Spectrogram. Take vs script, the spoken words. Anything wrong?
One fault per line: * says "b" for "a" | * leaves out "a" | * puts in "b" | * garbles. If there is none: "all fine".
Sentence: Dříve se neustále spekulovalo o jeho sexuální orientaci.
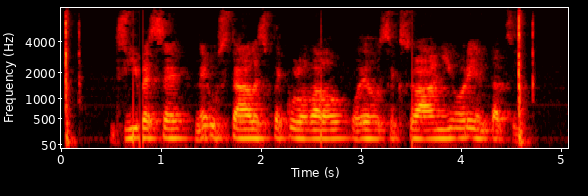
all fine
